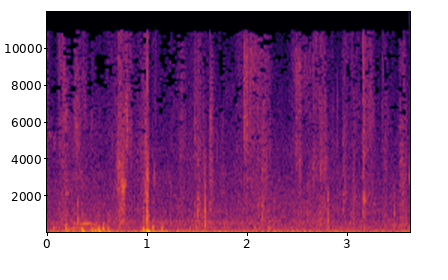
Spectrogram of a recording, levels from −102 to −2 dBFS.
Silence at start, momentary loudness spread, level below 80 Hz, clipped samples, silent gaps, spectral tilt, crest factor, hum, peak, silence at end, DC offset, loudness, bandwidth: 0 s; 12 LU; -36 dBFS; under 0.1%; none; -4.5 dB/octave; 26 dB; none; -8 dBFS; 0 s; under 0.1%; -38 LUFS; 11.5 kHz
